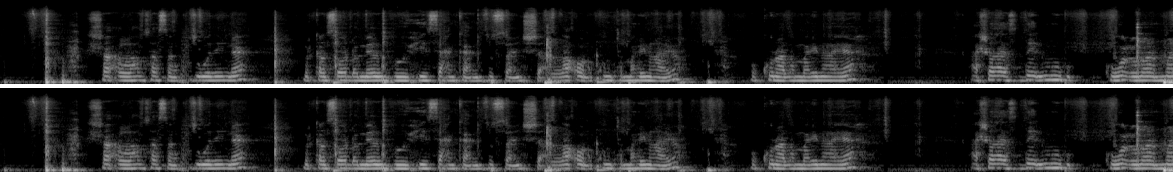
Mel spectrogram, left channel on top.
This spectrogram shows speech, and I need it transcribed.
insha allah. saasaan ku wadaynaa markaan soo dhammeeyo buuxiyo saxankaan tusaa insha allah. oon ukunta marinayo. ukunaa la marinayaa. cashadaas hadday ilmuhu kugu cunaan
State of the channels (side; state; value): both; identical; correlation 1.00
